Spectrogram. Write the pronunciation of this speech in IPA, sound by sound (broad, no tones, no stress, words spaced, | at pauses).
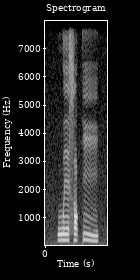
wɪsɔ ki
